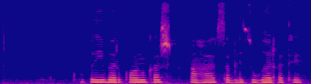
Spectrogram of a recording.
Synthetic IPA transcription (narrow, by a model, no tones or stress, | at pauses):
kʰʊkɾibəɾkɔːnkəʃaːɦaːɾsəblisuɡʱəɾːət̪ʰeː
